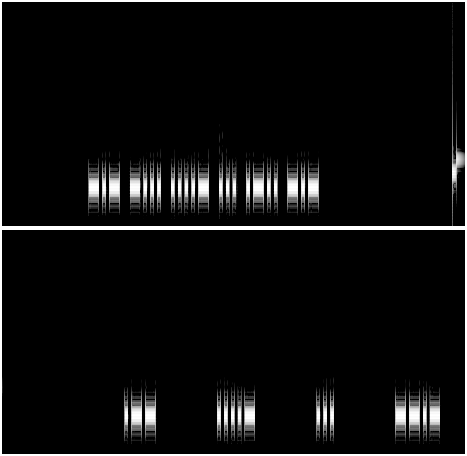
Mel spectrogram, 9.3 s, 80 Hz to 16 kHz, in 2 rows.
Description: Morse code, heard as a keyed tone, about 34 wpm, spaced as for 20 wpm, 700 Hz. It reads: KB4SLK W4SQ
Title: USA Call Signs - 6x Character Spacing - 35wpm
